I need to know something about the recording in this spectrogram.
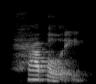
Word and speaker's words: happily: are just some exceptions so with the schwa we use that in happily happily happily you can hear my half still gets the stress my Lee is the middle length and then my uh in the middle is super short happily when I add on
